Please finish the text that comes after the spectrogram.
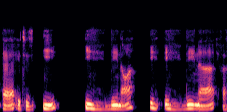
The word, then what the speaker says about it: اهدنا: we have here in ihdina, which is the bottom of the throat, closest to the chest. So you should sort of feel something right near your chest when you say ihdina.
